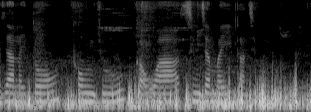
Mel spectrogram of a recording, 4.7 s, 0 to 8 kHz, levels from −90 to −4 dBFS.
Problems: constant background noise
